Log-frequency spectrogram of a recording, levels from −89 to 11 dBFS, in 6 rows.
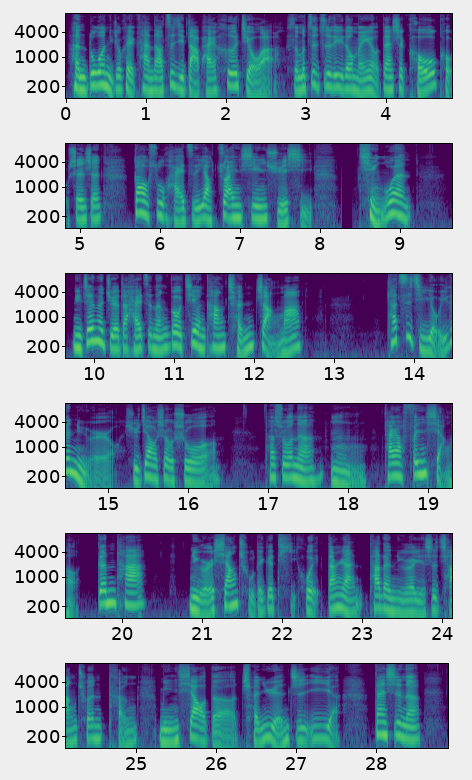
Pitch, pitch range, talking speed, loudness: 180 Hz, 155-205 Hz, 230 characters per minute, -22 LUFS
